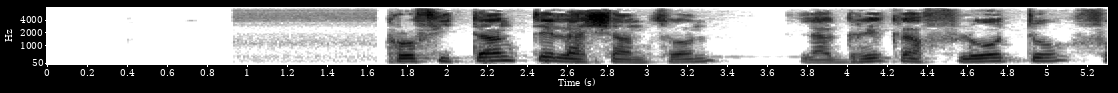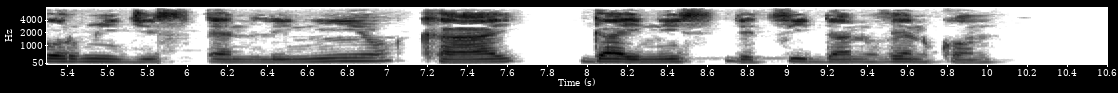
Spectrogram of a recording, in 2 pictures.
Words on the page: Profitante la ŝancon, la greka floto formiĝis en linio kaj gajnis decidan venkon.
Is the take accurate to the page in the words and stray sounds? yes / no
yes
